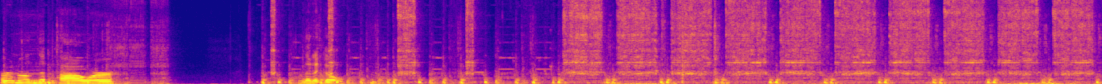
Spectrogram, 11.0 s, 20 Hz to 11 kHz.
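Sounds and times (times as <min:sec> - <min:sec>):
dot matrix print head buzzing: 0:02.6 - 0:11.0.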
